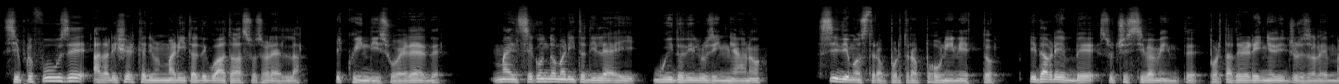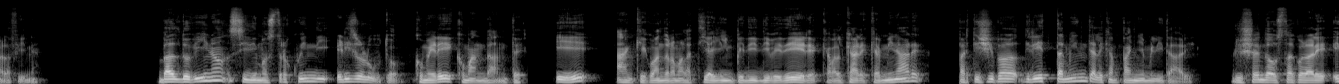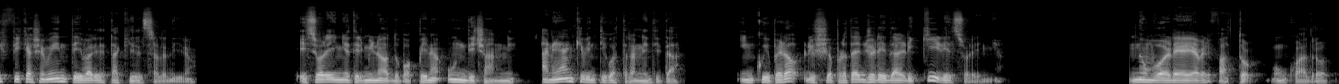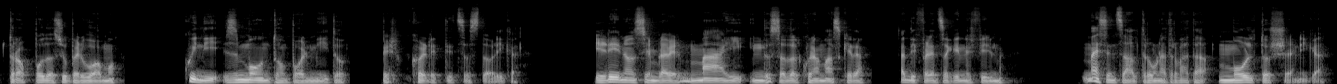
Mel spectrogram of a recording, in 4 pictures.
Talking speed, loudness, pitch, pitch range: 155 wpm, -22 LUFS, 95 Hz, 85-105 Hz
